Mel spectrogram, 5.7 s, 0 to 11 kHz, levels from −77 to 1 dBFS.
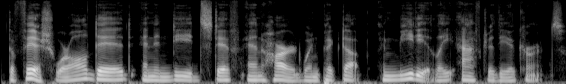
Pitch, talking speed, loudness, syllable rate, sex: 110 Hz, 180 wpm, -20 LUFS, 5.5 syllables/s, male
